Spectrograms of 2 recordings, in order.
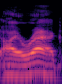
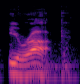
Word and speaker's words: Iraq: And then some people say Iraq, but it's Iraq.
